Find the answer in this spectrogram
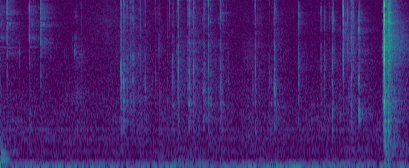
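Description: A few scattered keystrokes on a computer keyboard, the loudest just before the end.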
